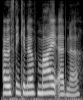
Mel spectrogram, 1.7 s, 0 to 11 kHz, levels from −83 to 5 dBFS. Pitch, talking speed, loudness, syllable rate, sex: 225 Hz, 215 wpm, -15 LUFS, 5.3 syllables/s, female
